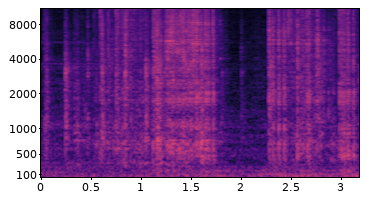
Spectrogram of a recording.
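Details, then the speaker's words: Electrohome EH8003B HiFi VCR powered up after about a dozen years unused: bursts of clicking and whirring from the loading mechanism that start and stop; tape wound around and stuck to the head drum, failing to eject. "Well, not really kind of wound around here."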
